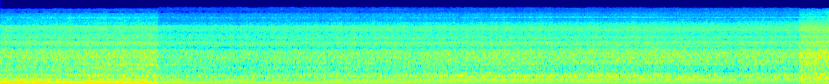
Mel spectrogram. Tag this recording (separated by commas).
Vehicle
